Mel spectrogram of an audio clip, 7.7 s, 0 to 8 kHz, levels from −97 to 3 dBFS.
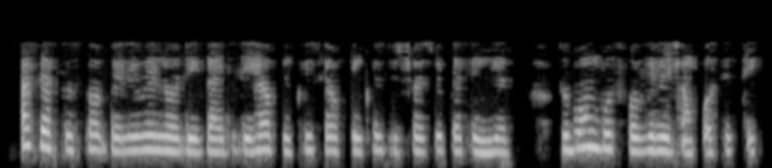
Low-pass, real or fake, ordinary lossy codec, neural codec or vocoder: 7.2 kHz; fake; AAC, 16 kbps; vocoder, 24 kHz, 100 mel bands, Vocos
